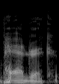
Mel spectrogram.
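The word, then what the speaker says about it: Padraic: but I have a very ethnic name padrick right yes yes and it's spelled p a d r a i c I would put my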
